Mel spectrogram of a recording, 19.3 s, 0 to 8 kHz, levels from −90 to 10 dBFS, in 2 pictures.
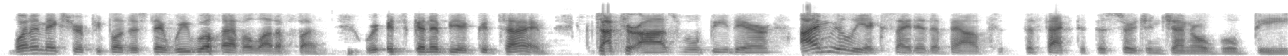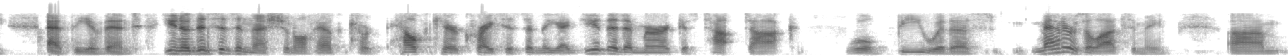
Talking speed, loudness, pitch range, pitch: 205 wpm, -27 LUFS, 85-110 Hz, 95 Hz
